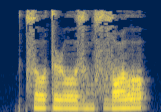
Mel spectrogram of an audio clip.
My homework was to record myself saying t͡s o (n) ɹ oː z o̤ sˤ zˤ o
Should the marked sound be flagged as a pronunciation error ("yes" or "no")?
yes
